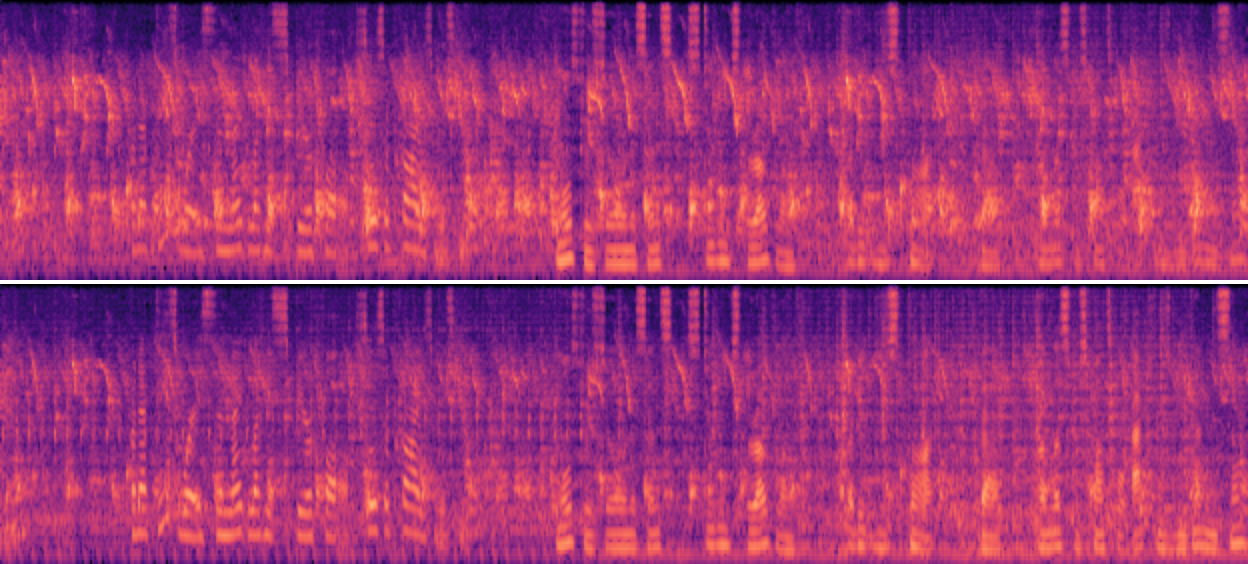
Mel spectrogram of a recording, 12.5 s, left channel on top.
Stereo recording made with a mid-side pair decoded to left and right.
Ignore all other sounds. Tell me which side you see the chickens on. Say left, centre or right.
left.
